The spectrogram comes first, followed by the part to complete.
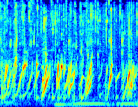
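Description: Several people gulping down drinks together, a fast run of short rising glugs at about five or six a second.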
